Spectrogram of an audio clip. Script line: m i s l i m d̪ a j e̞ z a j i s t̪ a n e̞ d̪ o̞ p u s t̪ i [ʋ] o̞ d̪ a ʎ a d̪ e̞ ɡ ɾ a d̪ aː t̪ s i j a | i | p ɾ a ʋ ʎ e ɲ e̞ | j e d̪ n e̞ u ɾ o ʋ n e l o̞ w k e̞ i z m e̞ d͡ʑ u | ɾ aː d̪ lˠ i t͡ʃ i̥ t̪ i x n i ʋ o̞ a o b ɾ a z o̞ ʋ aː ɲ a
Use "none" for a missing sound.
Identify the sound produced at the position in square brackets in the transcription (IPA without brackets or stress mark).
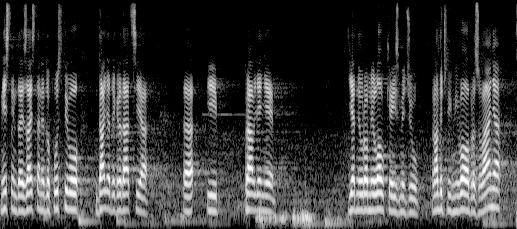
ʋ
